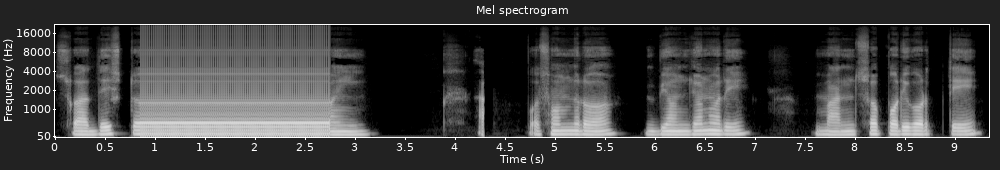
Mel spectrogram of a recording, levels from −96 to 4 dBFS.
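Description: From 0.86 to 2.75 s the audio freezes into a system hang loop: the output keeps replaying one 21.33 ms slice, consistent with a 1024-sample ring buffer, 88 times over. At 46.9 Hz that repetition fuses into a steady buzz rather than a stutter, and unlike a dropout nothing goes silent.

At 4.25 to 4.29 s the speech jumps abruptly forward with a brief blip, which points to a stream segment skipped, likely a segment that failed to load while the player carried on with the next. Unlike a dropout there is no silent gap; the material simply resumes further along.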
